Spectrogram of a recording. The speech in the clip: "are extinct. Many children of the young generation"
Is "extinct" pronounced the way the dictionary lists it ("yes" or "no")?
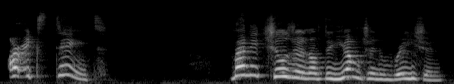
yes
